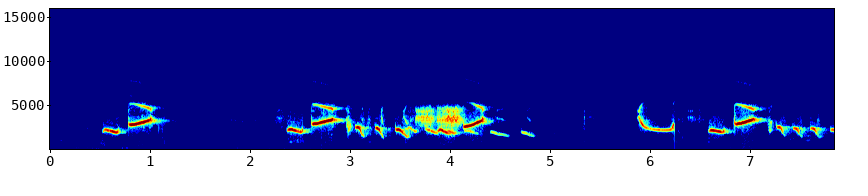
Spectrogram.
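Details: Common iora song meant to spur other ioras into singing: upslurred whistles followed by quick runs of falling chirps, with a looping note and another descending chirp series near the end.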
